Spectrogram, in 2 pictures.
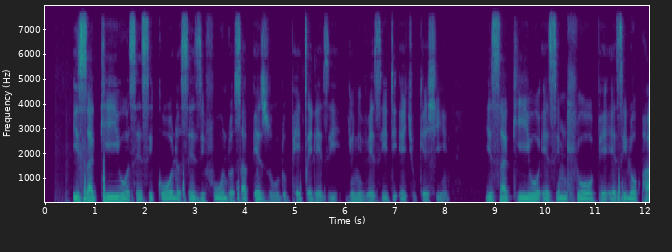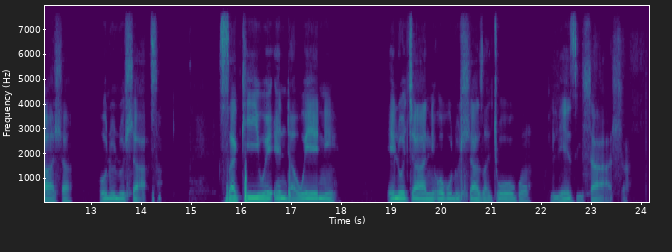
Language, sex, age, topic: North Ndebele, male, 25-35, education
